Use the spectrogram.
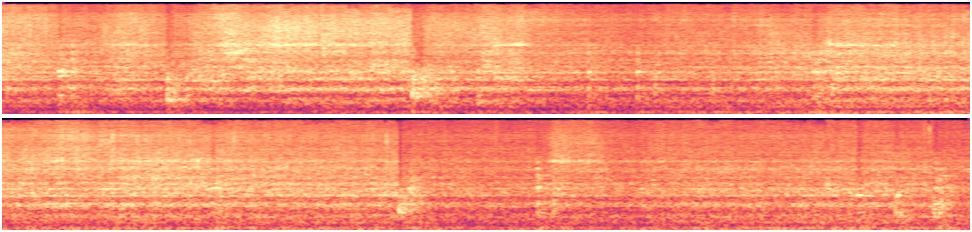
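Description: Shrimp with coriander and spices frying in a hot pan give off a continuous loud sizzle, while a utensil stirs and scrapes them with repeated clinks and knocks against the metal.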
